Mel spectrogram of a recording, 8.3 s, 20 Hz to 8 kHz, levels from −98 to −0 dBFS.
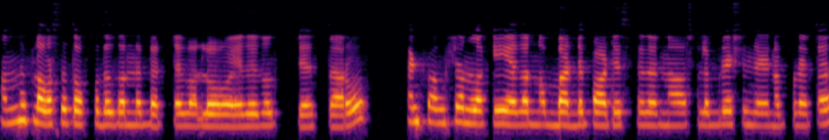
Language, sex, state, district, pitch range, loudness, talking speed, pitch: Telugu, female, Telangana, Karimnagar, 235-275 Hz, -20 LUFS, 115 wpm, 245 Hz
